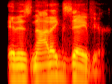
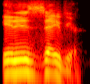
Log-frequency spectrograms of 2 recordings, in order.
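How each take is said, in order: First: "Xavier" said with an added ek-S, ek-ZAY-vee-er; mock the wrong "Xavier" with a KS start; "Xavier" as ig-ZAY-vier, stress on not; mispronunciation. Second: "Xavier" said with a plain Z sound, ZAY-vee-er; "Xavier" as ZAY-vier, not ex-ZAY-vier; correct pronunciation. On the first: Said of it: "I have a pet peeve". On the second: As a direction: start "Xavier" with a clean Z, no K sound. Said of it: "I know the school very well". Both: Shown as a demonstration.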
